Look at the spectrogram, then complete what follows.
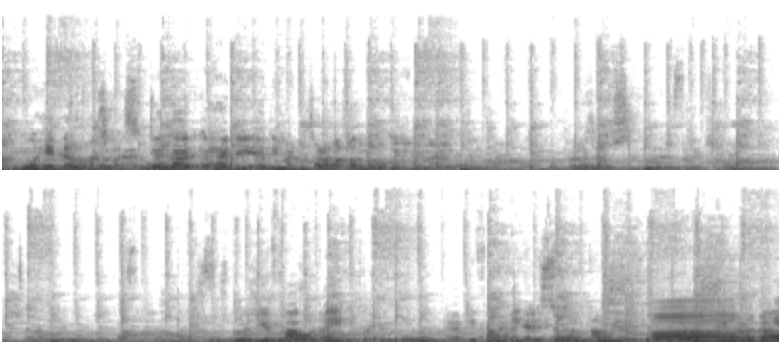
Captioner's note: speaking Arabic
